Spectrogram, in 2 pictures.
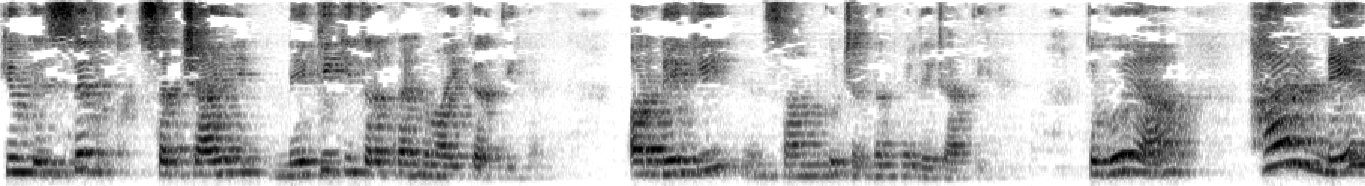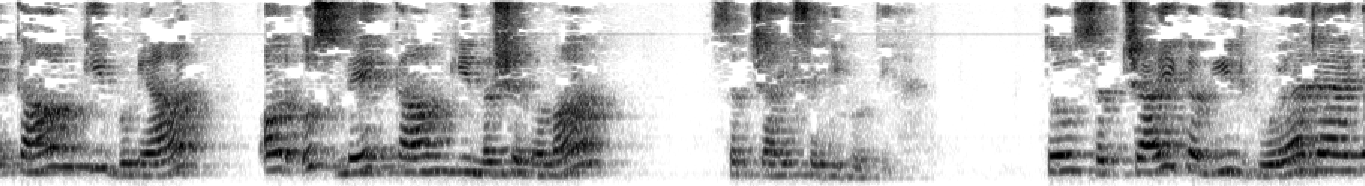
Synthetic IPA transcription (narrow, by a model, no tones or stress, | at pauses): kjõːk̬esɪd̪qsɐtːʃaːineːkikit̪ɐɾəfɾɛɦnʊmaːikɐɾt̪iɦɛ̃ː | ɔːɾneːkiɪnsaːnkod͡ʒɐnːət̪mẽleːd͡ʒa̰ːt̪iɦɛː | t̪oːɡoːja | hɐɾneːkːaːmkibʊnijaːd̪ | ɔːɾʊsneːkːaːmkinɐʃənʊmaːn | sɐtːʃaːiseɦiɦoːt̪iɦɛː | t̪oːsɐtːʃaːikabiːt͡ʃbʱoːjad͡ʒaːeːɡ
